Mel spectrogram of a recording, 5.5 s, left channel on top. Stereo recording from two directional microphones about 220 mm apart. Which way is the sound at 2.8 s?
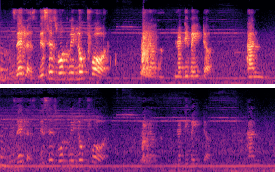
40° left (ahead or behind).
